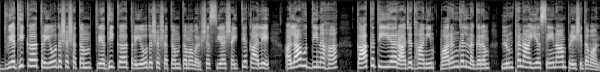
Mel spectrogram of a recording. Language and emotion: Sanskrit, neutral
